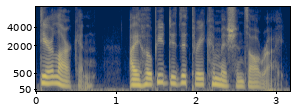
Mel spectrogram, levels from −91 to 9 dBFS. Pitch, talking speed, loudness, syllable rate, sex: 155 Hz, 190 wpm, -18 LUFS, 5.2 syllables/s, female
